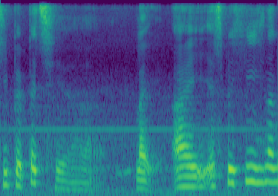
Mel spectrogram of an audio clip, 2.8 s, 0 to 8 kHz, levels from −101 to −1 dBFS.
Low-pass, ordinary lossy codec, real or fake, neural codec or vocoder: 7.2 kHz; none; real; none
